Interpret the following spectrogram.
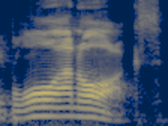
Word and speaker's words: Blawnox: But only if you say it like that. You have to say Blawnox. If you ain't say Blawnox, you're doing it wrong.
